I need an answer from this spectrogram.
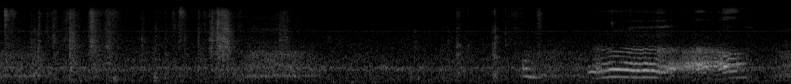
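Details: Three-week-old Siberian Husky puppies indoors: soft rustling and shuffling for several seconds, then a wavering, warbling whine with a rising and falling pitch for about a second and a half near the end.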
